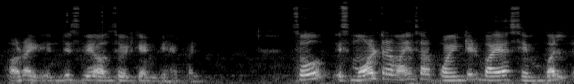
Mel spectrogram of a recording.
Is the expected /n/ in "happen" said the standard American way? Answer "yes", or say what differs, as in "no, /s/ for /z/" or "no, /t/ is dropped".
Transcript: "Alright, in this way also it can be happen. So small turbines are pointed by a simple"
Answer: no, /l/ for /n/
